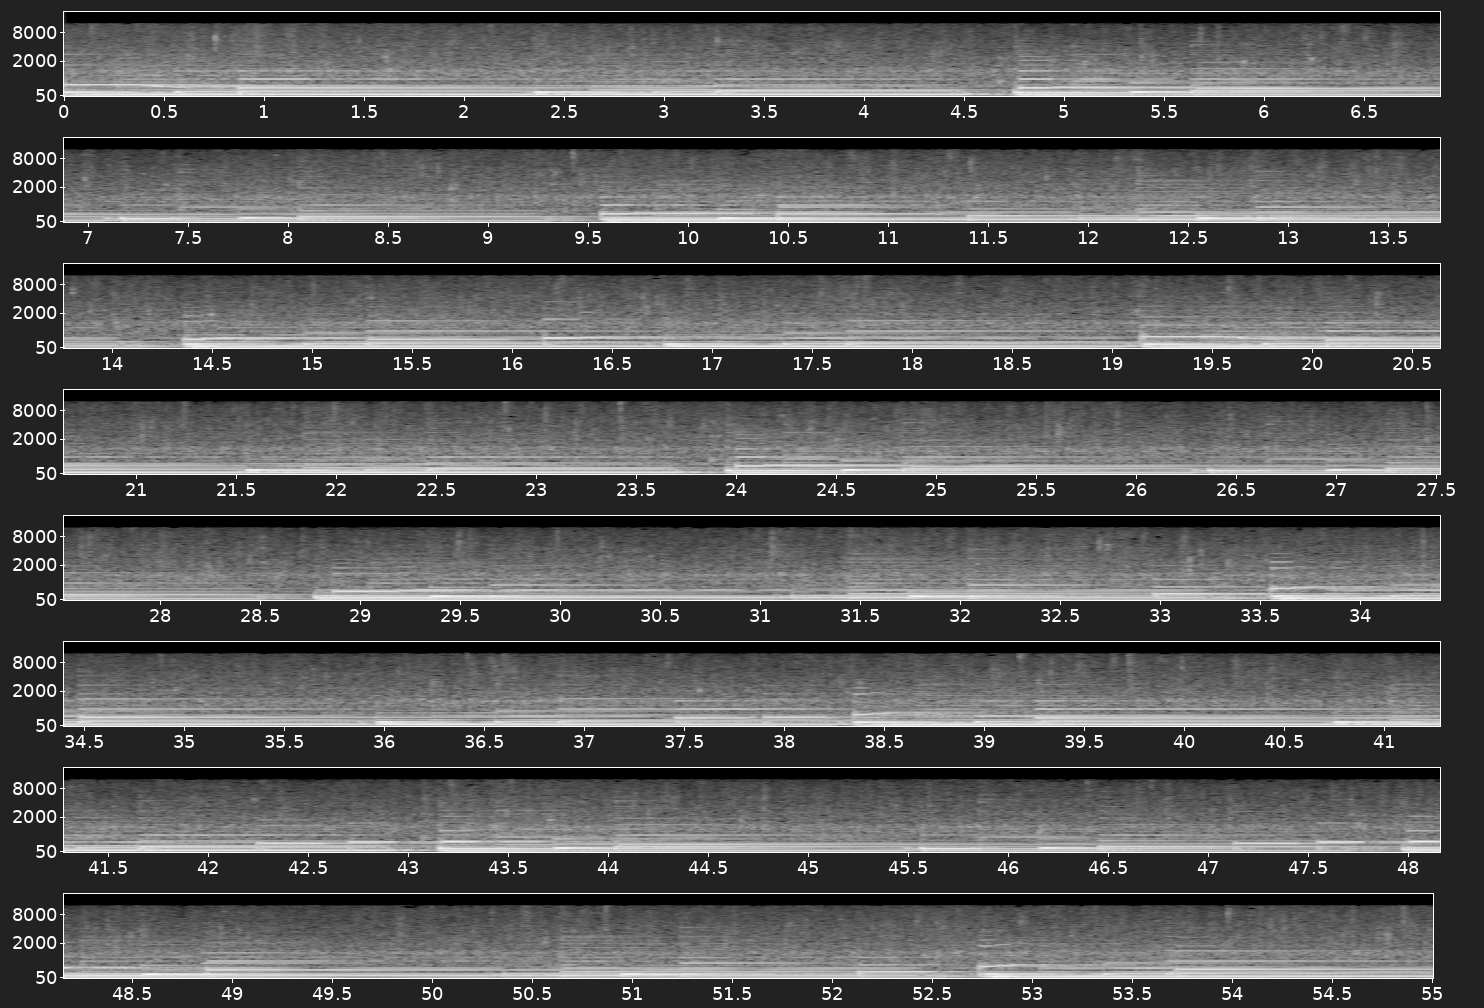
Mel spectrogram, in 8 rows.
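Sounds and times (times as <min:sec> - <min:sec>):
light rain: 0:00.0 - 0:55.0.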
